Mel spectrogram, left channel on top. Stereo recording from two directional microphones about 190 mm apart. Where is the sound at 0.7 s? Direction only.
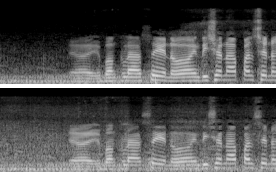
Centre (ahead or behind).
